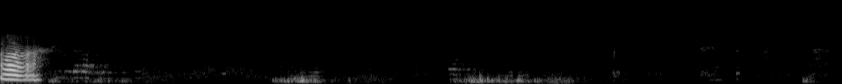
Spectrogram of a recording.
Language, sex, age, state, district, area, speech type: Dogri, female, 30-45, Jammu and Kashmir, Udhampur, rural, conversation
